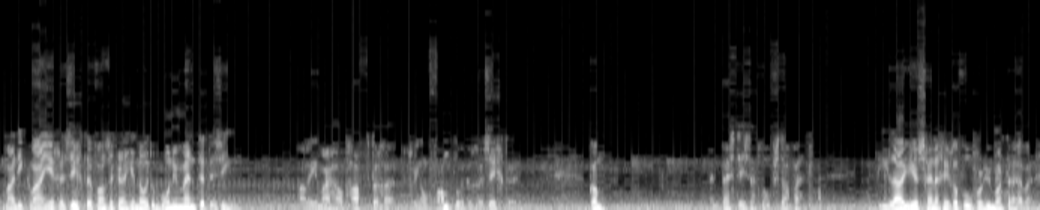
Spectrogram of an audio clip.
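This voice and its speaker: Wry old blind rabbi. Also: male voice, low-pitched, normal speed, pauses often, music in the background. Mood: weary, resigned. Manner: ironic, rhetorical. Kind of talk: 1960s radio play acting. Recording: muffled, noisy 1960s radio recording.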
